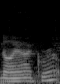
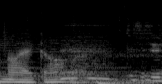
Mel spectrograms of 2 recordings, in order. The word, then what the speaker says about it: Niagara: yeah it's spelled Niagara so is it Niagra or Niagara depends on who you ask yeah it's Niagara he always been Niagara and it always will be niag look at that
